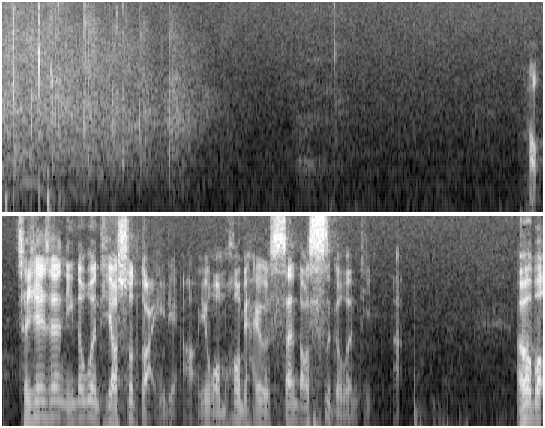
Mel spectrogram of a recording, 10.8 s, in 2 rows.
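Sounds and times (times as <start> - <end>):
audience applause: 0.0 - 2.3
speech: 5.3 - 9.4, 10.6 - 10.8.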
